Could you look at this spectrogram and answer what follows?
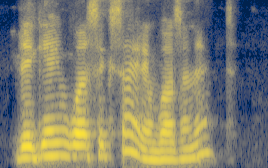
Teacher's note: it's falling intonation when you know that the other person is going to share your point of view or agree. · the falling intonation when you're more confident about the information in the statement and you're seeking agreement from The Listener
